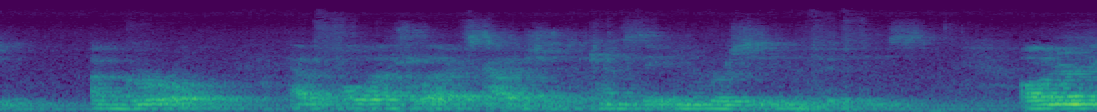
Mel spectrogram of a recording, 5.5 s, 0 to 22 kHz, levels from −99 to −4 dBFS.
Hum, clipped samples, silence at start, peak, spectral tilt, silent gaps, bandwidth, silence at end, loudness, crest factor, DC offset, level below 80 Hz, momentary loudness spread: none; under 0.1%; 0 s; -18 dBFS; -7 dB/octave; none; 14 kHz; 0 s; -40 LUFS; 20 dB; under 0.1%; -64 dBFS; 13 LU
